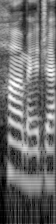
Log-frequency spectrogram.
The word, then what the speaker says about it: homage: It's homage, actually. – Homage? – You say the H.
